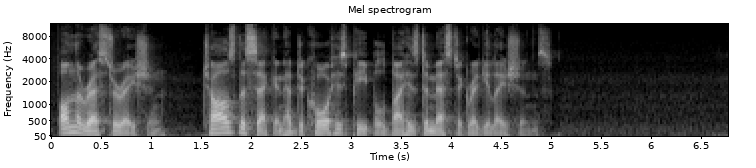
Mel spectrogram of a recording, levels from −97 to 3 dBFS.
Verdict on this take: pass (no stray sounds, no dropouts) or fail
pass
